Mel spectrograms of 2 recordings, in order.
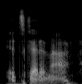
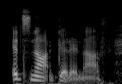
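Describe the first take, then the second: First: Whispered, softer shrug of an excuse; a whispered "good enough" to yourself; dismissive excuse. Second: Put-on a firm "not" against the old excuse; firm rejection. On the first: Retold or imitated. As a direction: breathe it out like giving up. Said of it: "something I caught myself doing is". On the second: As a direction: stress on "not" in "It's not good enough", falling firmly. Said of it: "I'm gonna tell you right now".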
